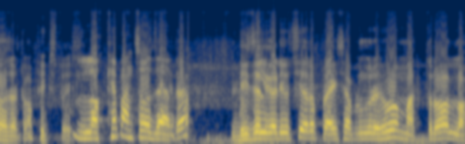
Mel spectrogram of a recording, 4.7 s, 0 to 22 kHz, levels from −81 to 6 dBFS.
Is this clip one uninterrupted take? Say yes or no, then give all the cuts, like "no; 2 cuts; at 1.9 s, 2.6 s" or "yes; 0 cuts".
no; 1 cut; at 1.8 s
